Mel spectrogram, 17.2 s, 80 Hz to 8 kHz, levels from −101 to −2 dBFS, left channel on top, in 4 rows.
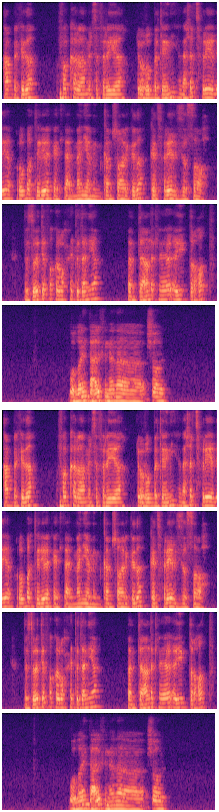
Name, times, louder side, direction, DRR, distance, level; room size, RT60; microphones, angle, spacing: voice 1, 0.0-0.6 1.1-8.4 9.0-10.5 11.1-12.6, right 1 dB, 30° right, 2.0 m, -22 dB
voice 2, 14.2-16.1, equal, 85° left, 4.6 m, -19 dB
7.1 x 6.5 x 2.3 m
head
